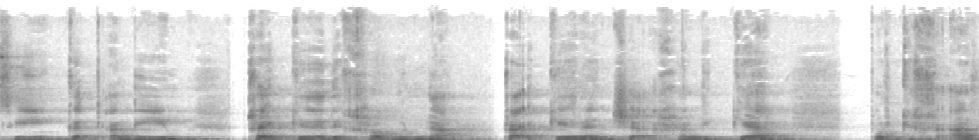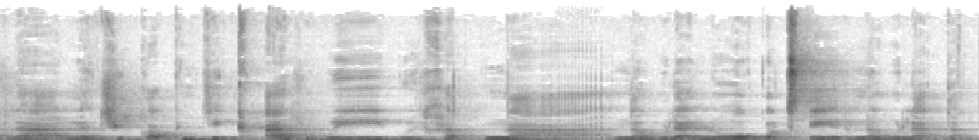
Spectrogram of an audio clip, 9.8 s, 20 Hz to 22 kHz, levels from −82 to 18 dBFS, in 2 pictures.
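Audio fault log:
No faults detected in the speech recording.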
